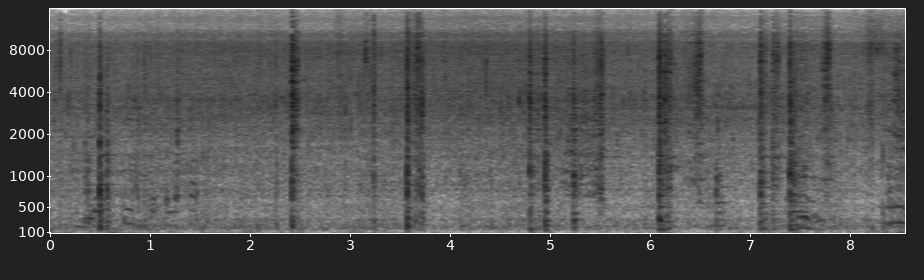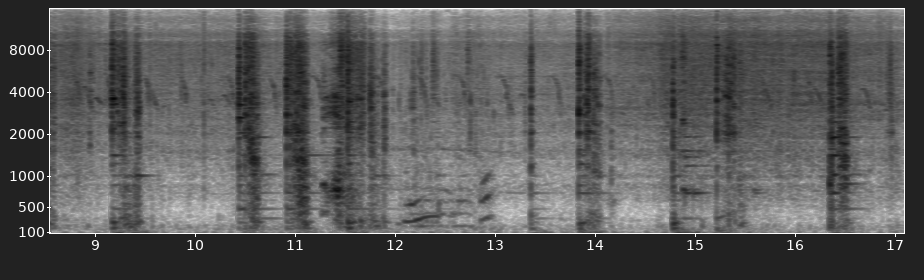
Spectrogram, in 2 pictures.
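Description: Steady sizzling of frogs frying in hot oil, broken by clinks and scrapes of a utensil stirring the pan, close by with no talking.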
